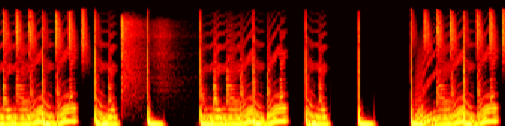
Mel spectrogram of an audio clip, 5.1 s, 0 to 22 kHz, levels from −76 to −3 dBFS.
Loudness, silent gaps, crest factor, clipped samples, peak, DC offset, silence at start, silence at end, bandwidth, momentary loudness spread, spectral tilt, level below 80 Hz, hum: -22 LUFS; none; 18 dB; under 0.1%; -2 dBFS; under 0.1%; 0 s; 0.05 s; 17 kHz; 6 LU; -4.5 dB/octave; -24 dBFS; none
